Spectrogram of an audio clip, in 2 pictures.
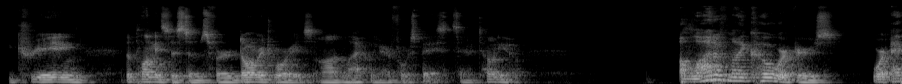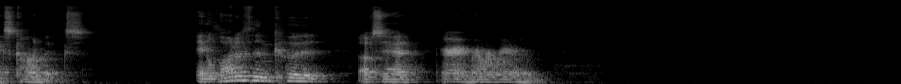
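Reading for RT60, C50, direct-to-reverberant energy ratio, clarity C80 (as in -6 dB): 0.55 s, 7.0 dB, 1.0 dB, 11.5 dB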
